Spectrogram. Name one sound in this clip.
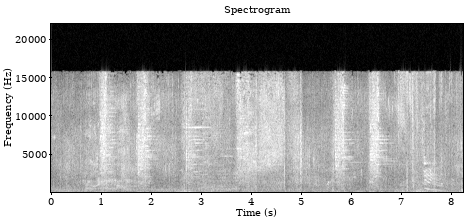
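Fiery explosions burst and roar.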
